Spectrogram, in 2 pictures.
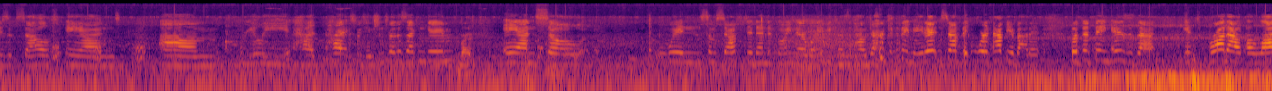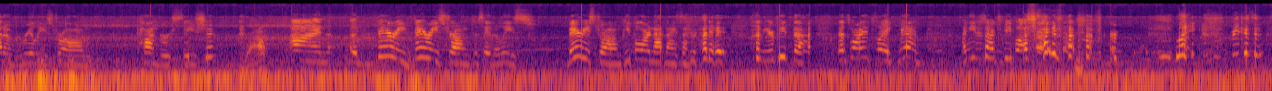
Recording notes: No Longer Apart is recorded in a Model S Tesla rideshare in NYC. No one expects the worlds only Tesla mobile podcast studio to show up as their Uber or Lyft. Each live audio recording is then paired with 4K driving footage from a camera mounted on the car.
